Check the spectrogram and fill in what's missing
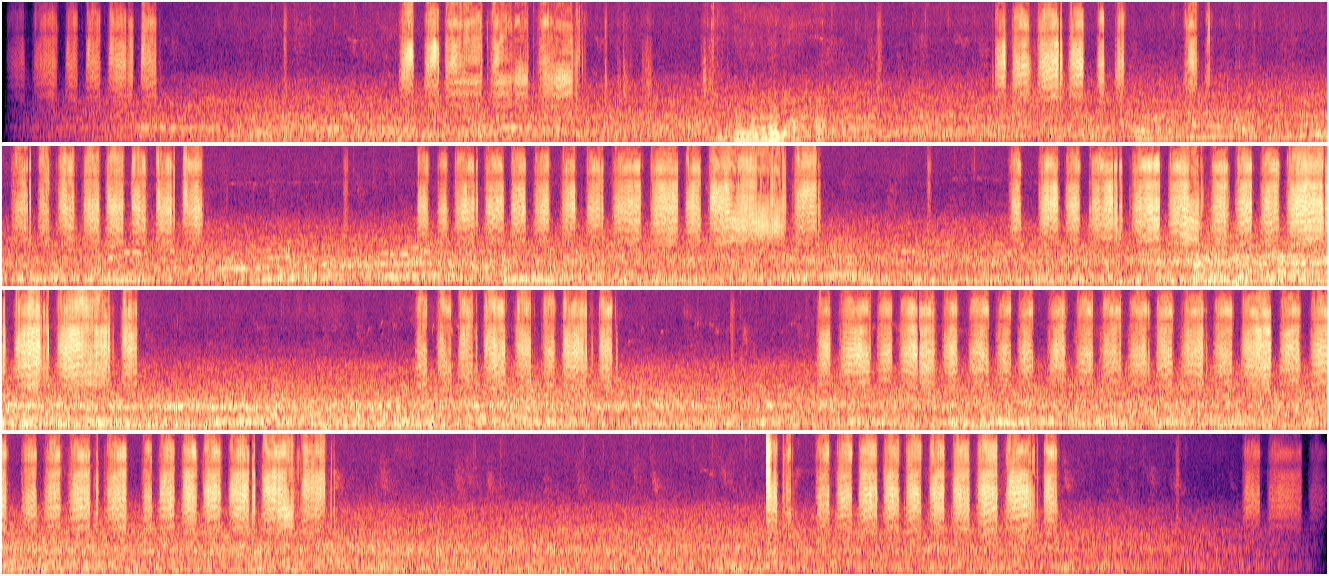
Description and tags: A ant new queen (gyne) digging for her new nest.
